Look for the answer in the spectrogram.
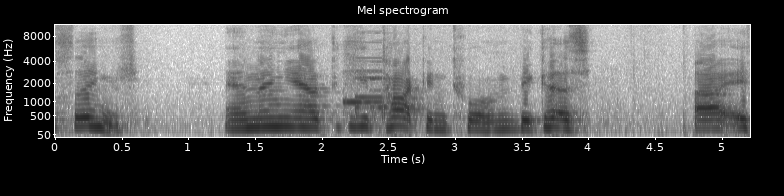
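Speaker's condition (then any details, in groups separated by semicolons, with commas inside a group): Cerebral palsy; unable to type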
